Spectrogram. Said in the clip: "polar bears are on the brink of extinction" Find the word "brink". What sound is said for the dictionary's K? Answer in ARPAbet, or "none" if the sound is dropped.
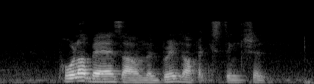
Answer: none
